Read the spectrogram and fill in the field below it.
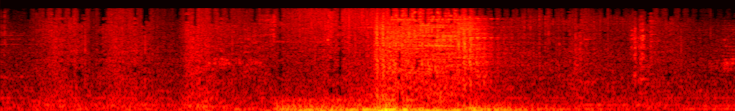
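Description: A magic spell crackles and bursts with a loud rushing blast.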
